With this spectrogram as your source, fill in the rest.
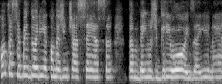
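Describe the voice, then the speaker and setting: A woman talks fairly slowly, her voice high-pitched and showing ordinary pitch variation. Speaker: teacher trainer. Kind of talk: training session.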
